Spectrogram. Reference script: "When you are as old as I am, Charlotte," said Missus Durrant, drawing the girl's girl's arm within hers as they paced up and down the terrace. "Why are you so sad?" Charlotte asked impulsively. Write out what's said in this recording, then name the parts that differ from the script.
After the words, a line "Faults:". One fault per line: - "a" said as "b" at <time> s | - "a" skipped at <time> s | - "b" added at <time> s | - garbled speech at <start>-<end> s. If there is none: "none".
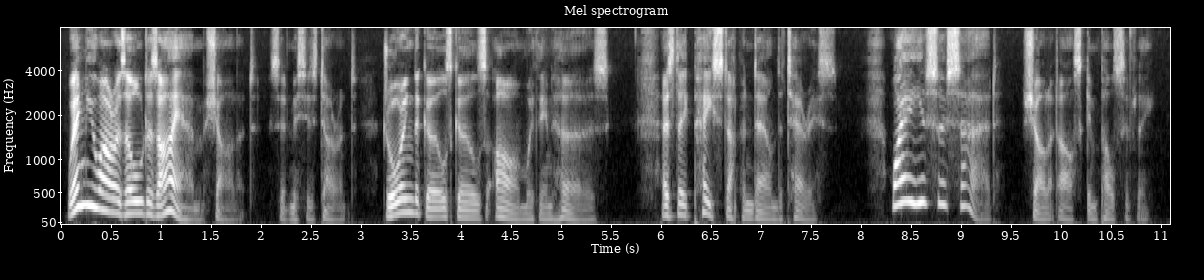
"When you are as old as I am, Charlotte," said Missus Durrant, drawing the girl's girl's arm within hers as they paced up and down the terrace. "Why are you so sad?" Charlotte asked impulsively.
Faults:
none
